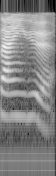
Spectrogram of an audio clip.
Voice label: march, mandarin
